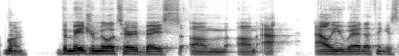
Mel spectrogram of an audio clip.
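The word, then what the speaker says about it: Al Udeid: The major military base, Al-Ued, I think is how you say it.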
